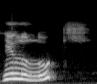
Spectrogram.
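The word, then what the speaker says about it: Hiriluk: Quando comentaram do Silmar e colocaram de One Piece como Hiluluk, é isso, tá certo? Falei certo? – Isso.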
